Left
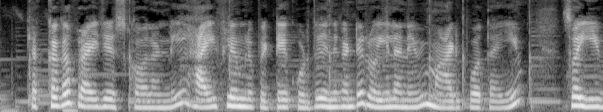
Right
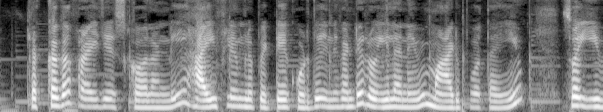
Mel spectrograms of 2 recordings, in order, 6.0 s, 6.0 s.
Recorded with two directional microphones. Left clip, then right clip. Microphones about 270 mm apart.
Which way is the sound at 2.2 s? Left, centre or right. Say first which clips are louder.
Right 5 dB; centre.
